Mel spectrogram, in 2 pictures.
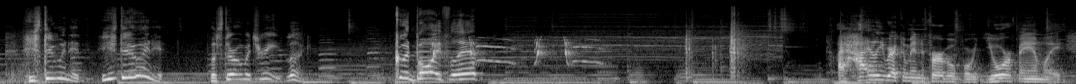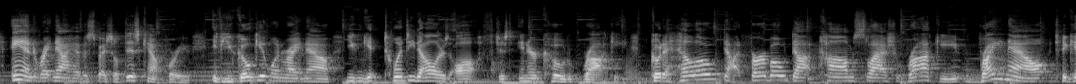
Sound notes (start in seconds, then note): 4.6 robotic squeaking; 5.2 mechanical whirring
